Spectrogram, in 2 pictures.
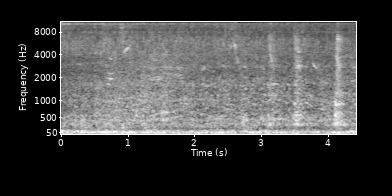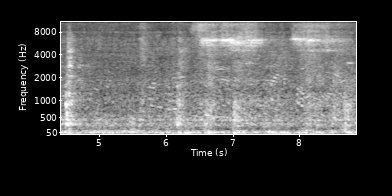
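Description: Passenger train of the Alipurduar Junction–Mariani Intercity Express running along the track: a steady low rumble with a few wheel clacks over rail joints midway. Short high-pitched squeals come in near the end.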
